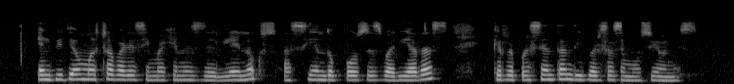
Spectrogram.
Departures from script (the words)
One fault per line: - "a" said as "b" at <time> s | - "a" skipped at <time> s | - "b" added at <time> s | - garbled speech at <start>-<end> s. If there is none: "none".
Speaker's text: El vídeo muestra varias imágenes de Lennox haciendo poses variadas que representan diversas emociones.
none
